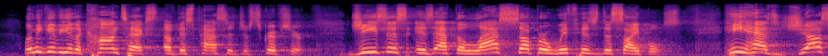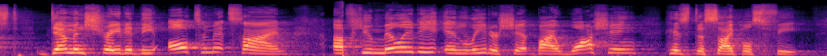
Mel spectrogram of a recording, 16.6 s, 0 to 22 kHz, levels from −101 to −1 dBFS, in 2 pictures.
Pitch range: 195-265 Hz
